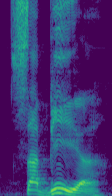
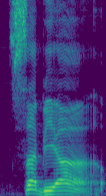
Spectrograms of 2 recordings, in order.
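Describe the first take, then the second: First: The stress is on the second syllable. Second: The stress is on the last syllable. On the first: It says someone had knowledge of something. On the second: It names a kind of bird.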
